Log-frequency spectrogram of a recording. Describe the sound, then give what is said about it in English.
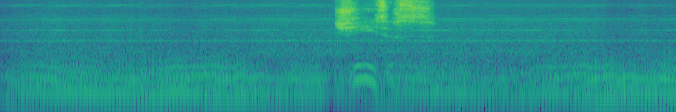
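Loud, continuous low mechanical droning, like construction machinery running at night in the dead of winter, with a steady pulsing rumble throughout and a man's brief exclamation partway through. “No, too rhythmic. Who's doing construction at this time of night?”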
